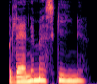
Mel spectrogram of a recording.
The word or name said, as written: blandemaskine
